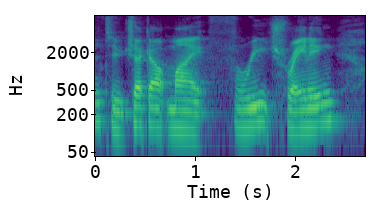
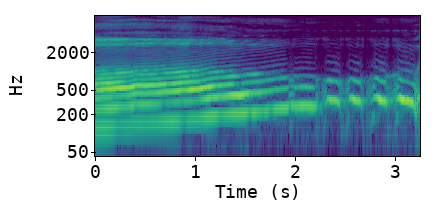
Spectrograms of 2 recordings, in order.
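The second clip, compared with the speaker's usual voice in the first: very slow, high oohs, lips narrowing stepwise; 9 semitones higher, 3 dB louder than usual. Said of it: "the lips got more and more narrow".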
